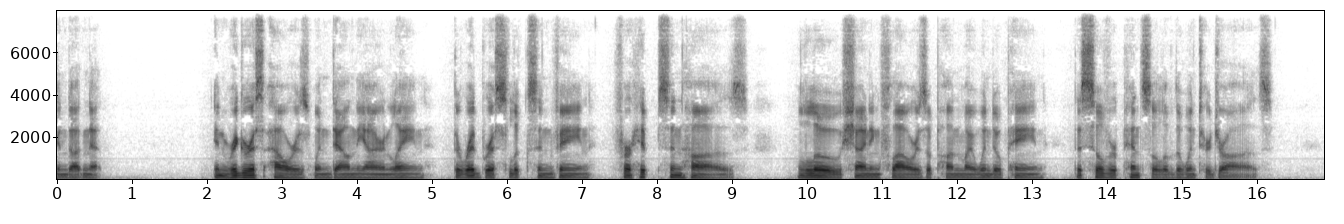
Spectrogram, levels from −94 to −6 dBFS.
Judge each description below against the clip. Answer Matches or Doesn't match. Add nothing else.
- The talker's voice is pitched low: Matches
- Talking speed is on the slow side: Matches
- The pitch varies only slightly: Matches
